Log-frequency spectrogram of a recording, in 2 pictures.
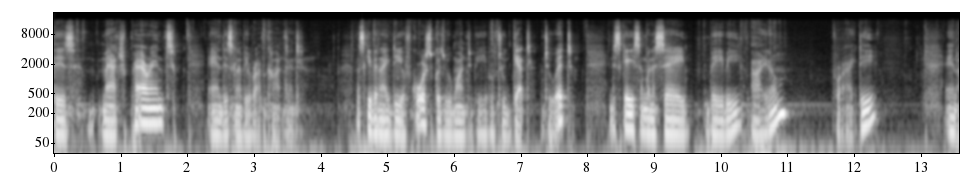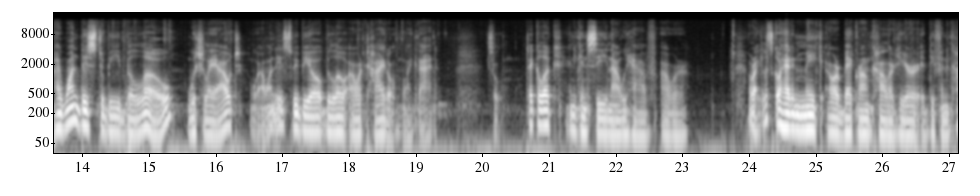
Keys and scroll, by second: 0.4 Return, 15.3 Return, 23.6 super+s.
